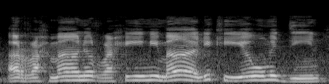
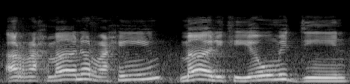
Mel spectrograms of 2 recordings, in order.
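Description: First: "الرحيمِ مالك" linked with a kasra; teacher runs "الرحيم" into "مالك" on an i vowel; joining with a vowel. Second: "الرحيمْ مالك" with a silent held m; teacher joins "الرحيم" to "مالك" on a silent m; joining on a silent letter. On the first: Showing students the vowel-linked reading. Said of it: "أوصله بالحركة". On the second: Showing students the disfavored silent join. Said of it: "أقرأ الميم مال الرحيم بالسكون". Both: Shown as a demonstration.

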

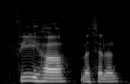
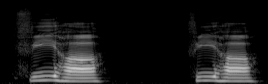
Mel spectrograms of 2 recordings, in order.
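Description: First: Said in the usual way. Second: فيها with both long vowels held two beats each; natural two-beat vowel length. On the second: Shown as a demonstration. (فيها بمدّ طبيعي حركتين في كل مدّ) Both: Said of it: "لو تلاحظون في كلمة فيها".

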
